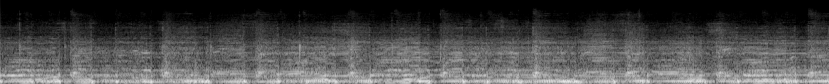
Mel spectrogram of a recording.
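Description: Live rock band playing loudly: drum kit, electric guitar and bass guitar in a steady rock groove.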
